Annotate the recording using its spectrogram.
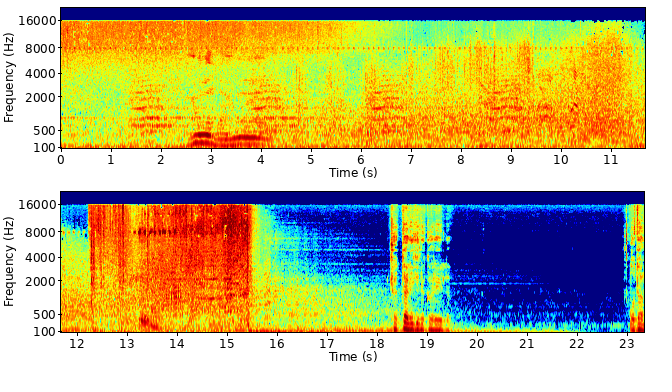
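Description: Wind howls in a storm.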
